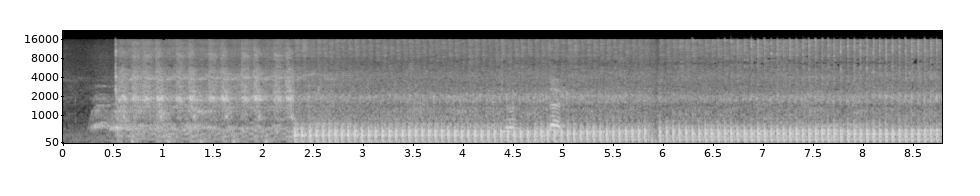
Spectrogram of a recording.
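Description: A KTM Duke 390 motorcycle engine with a hard-starting problem cranks roughly for a couple of seconds, then catches and settles into a loud, steady, close idle with a rapid thumping pulse.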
